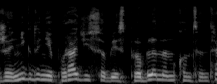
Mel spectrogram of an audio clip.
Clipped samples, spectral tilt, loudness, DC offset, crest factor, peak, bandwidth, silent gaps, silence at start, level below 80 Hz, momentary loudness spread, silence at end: under 0.1%; -4 dB/octave; -33 LUFS; under 0.1%; 16 dB; -18 dBFS; 16 kHz; none; 0 s; -74 dBFS; 5 LU; 0 s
